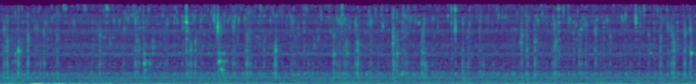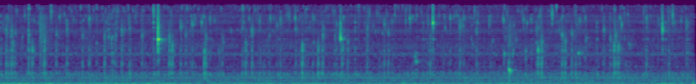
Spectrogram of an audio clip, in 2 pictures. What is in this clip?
Running water out of a bathroom faucet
